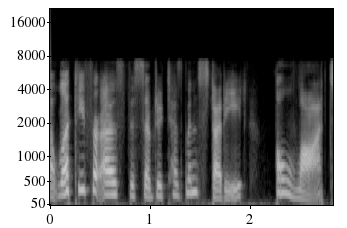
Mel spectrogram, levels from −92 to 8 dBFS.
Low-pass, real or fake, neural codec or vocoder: 7.2 kHz; fake; codec, 16 kHz, 1 kbps, FunCodec, trained on Chinese and English, 50 frames a second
